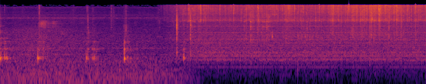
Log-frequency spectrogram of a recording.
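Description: Sliced carrots tipped into an enamel pot of hot oil, with a few sharp clicks and knocks as they land and are pushed about. About three and a half seconds in, a steady sizzle starts as the carrots fry while stirred with a spatula.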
